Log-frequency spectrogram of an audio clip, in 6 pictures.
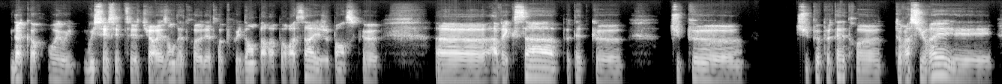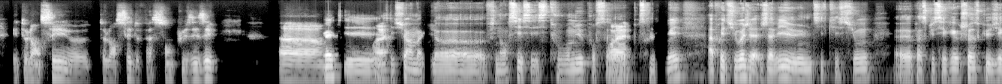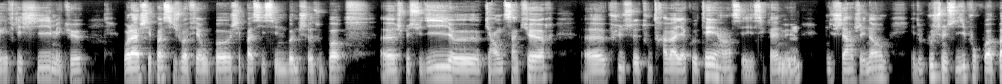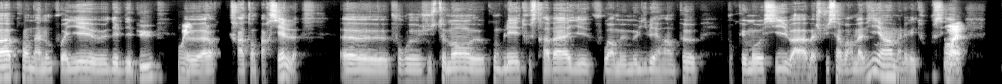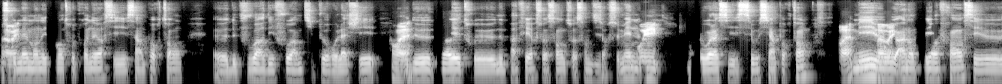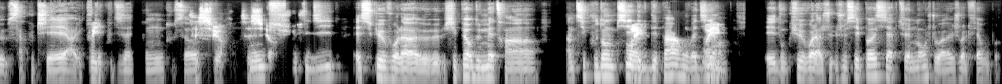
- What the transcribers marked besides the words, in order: none
- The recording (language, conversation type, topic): French, advice, Comment gérer mes doutes face à l’incertitude financière avant de lancer ma startup ?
